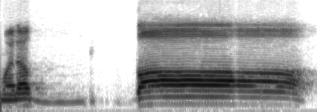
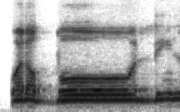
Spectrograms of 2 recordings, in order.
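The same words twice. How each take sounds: First: ولا الضا- with the mouth wide open on a long drawn-out a; open-mouthed daad. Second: ولا الضالين with the ض vowel rounded toward o; wrong rounded daad. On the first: Teacher showing the correct open vowel, slow and drawn. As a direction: stretch الضا slowly, jaw dropped. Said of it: "ونفتح الفم". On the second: Teacher demonstrating the common mistake, rounded vowel. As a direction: say الضالين as if it were الضو, lips rounded. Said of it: "لا نقول ولا الضو". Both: Shown as a demonstration.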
